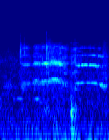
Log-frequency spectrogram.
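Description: A rooster crowing: one long crow starting about half a second in, with a short break near its end.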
